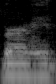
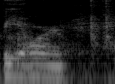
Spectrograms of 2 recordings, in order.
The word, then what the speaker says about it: Boerne: It's pronounced Berne, but it looks like Bjorn. Don't let that fool you.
